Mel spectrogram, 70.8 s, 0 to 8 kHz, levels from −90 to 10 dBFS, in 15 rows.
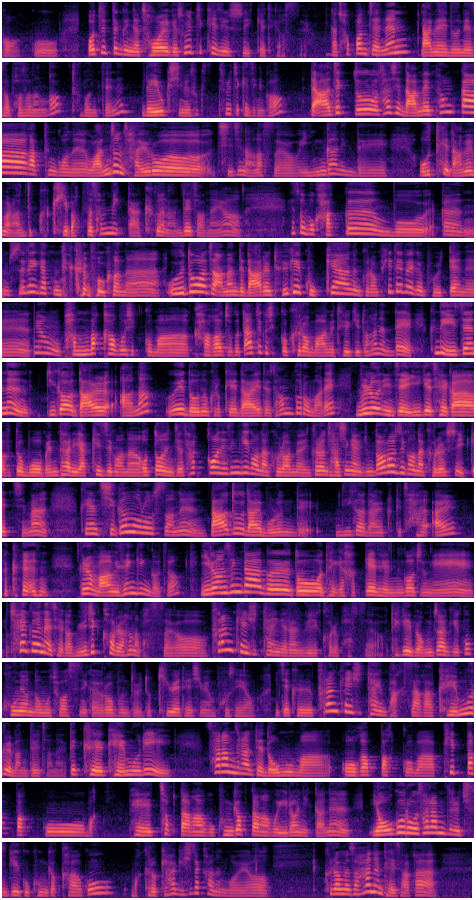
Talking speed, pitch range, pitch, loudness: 385 characters per minute, 165-245 Hz, 190 Hz, -24 LUFS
